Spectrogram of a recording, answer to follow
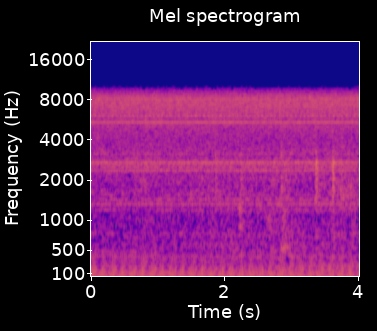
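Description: Room tone in a pause between spoken sentences: a steady low hum with hiss, and a couple of faint ticks a little over three seconds in.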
